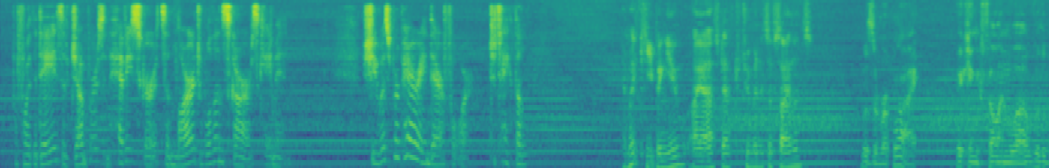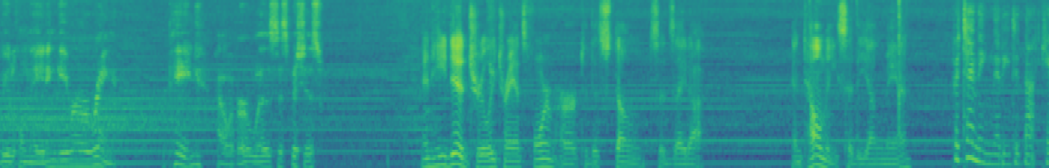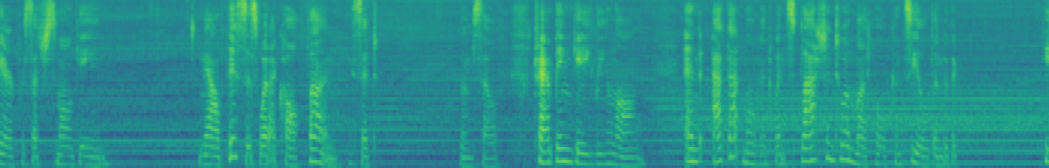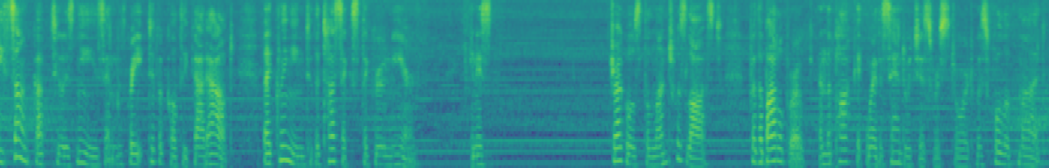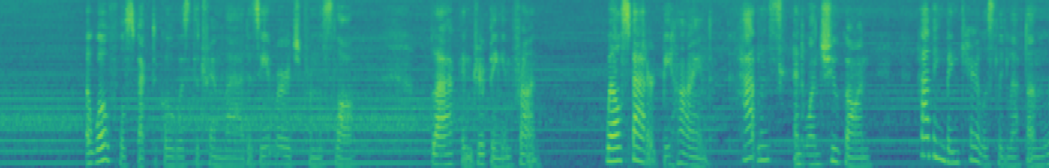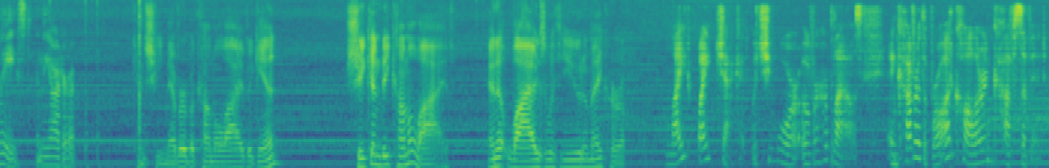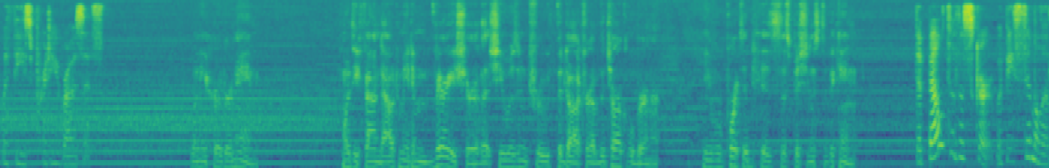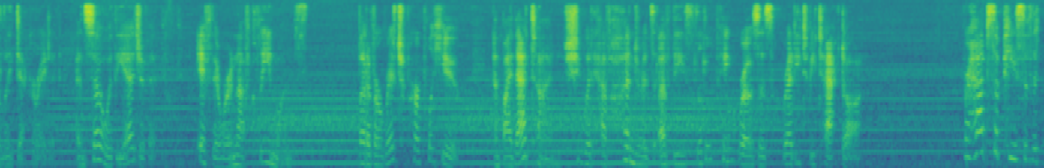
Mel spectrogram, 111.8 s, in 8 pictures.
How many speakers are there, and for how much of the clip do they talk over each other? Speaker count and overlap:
5, no overlap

